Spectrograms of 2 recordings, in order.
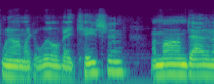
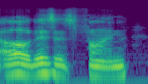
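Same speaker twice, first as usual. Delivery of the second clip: mock sarcastic, whiny, childish tone. Retelling a father complaining on vacation: imitating a sarcastic whiny kid. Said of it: "the most sarcastic, like, kid way".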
